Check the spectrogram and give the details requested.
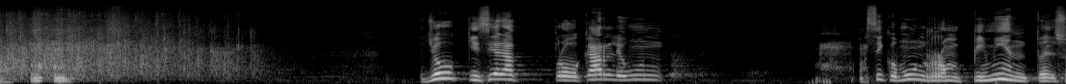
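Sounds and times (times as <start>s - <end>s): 
audience applause: 0.0s - 2.8s
speech: 4.3s - 6.8s, 8.6s - 10.6s.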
